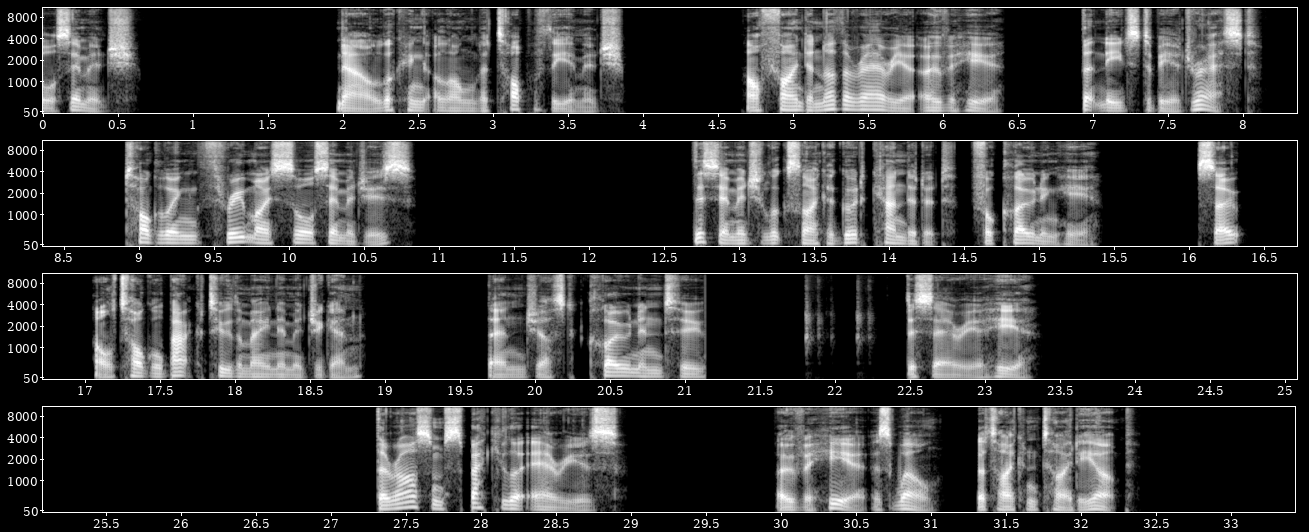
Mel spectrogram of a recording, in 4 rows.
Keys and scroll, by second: 21.9 [.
